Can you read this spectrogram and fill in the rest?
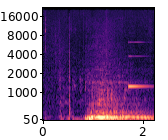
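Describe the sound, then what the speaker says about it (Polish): A VW Golf VII R engine starts up close and loud, catching with a quick surge then settling into a deep, steady idle rumble. "Brzmi auto super."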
